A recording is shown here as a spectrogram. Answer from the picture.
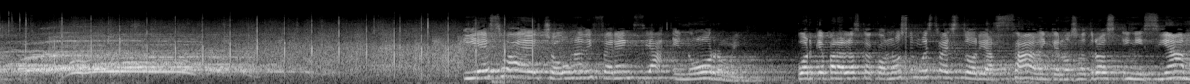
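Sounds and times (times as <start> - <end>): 
audience applause: 0.0 - 4.9
speech: 4.6 - 11.8.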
